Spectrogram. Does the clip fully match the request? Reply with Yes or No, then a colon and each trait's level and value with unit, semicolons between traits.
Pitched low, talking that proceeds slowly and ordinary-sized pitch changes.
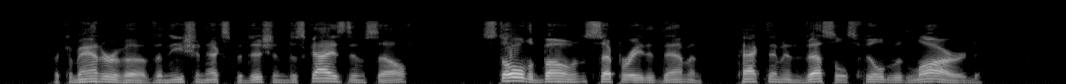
Yes: low, 110 Hz; slow, 120 wpm; average, 4.1 semitones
